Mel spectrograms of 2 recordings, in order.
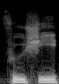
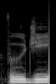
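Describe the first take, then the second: First: The middle consonant sounds like 'sh'. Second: The middle consonant sounds like 'j'. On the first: The speaker calls it right. "it's Fushi" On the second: The speaker calls it wrong. "It's not Fuji"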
